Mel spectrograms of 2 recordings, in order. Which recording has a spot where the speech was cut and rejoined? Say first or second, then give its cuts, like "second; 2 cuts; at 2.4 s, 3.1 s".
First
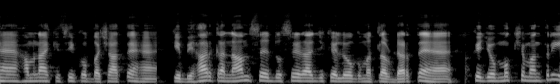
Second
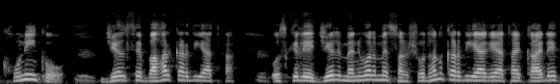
first; 2 cuts; at 1.6 s, 4.7 s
